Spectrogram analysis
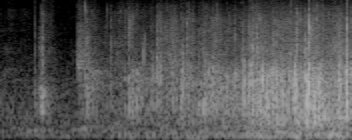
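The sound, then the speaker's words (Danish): Audience applause at a Danish talk on politics, starting as a few scattered claps and swelling into a denser, louder round of clapping. “Det er dejligt, at I er så generøse, altså ved at klappe af de ting, der bliver sagt.”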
